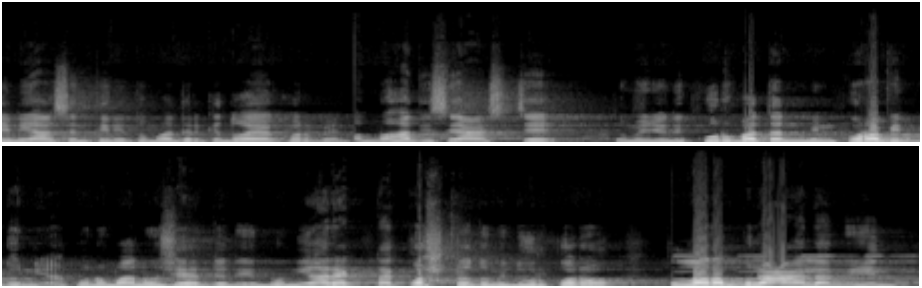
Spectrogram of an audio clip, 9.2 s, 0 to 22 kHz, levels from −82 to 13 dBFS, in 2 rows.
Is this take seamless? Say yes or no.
no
